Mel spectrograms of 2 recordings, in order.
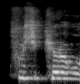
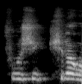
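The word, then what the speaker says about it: ψυχή: 분해 부마라고 하고 푸시케라고 안 하고 푸시키라고 하는 거예요. 그다음 제가 이제 하도 이게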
